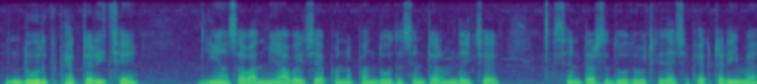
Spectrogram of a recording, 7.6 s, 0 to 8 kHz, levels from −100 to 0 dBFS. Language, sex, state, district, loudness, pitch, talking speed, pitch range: Maithili, male, Bihar, Sitamarhi, -30 LUFS, 110 Hz, 200 wpm, 105-115 Hz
